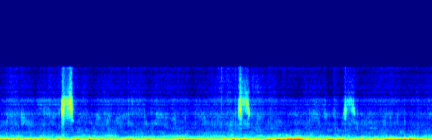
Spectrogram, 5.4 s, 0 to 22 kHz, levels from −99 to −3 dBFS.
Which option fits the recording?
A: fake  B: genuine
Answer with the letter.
A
